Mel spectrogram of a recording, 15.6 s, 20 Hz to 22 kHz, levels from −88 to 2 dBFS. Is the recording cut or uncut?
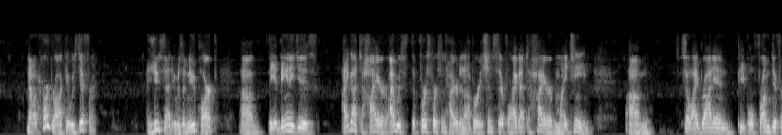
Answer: uncut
